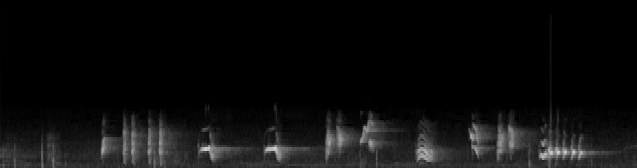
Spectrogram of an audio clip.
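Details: Competition greater green leafbird from Aceh in continuous song: clusters of sharp chips, drawn-out whistled notes, downward slurs and rapid trills in quick succession, clean recording.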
